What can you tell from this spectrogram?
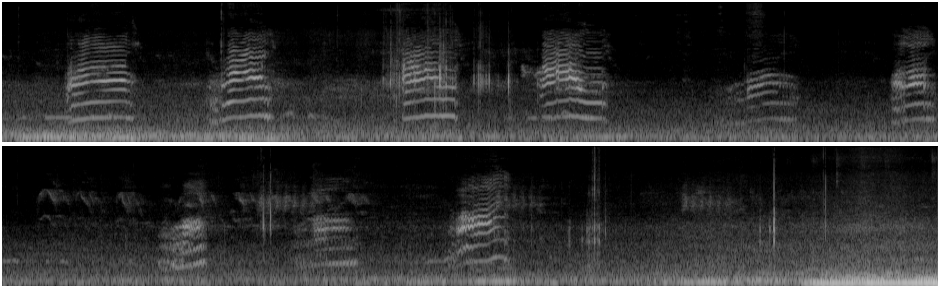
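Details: Black-and-white cat giving around ten clear, tonal meows, each bending up and down in pitch, in loose irregular bursts with pauses, over low background hum and a loud rumbling noise at the very end.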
